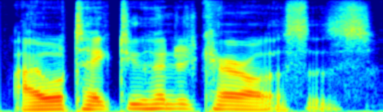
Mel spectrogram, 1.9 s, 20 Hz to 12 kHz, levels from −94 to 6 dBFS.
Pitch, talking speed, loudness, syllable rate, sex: 115 Hz, 190 wpm, -17 LUFS, 5.7 syllables/s, male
